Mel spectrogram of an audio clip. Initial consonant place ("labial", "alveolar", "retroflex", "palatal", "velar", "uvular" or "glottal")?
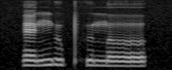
velar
